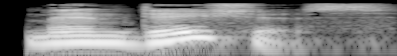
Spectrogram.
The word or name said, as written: mendacious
